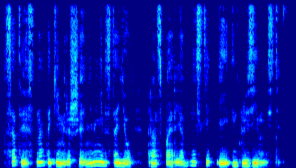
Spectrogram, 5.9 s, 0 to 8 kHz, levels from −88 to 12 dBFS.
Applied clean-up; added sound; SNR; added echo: neural mask model Resemble Enhance denoiser.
